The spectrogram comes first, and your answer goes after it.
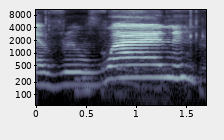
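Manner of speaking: plain reading voice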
